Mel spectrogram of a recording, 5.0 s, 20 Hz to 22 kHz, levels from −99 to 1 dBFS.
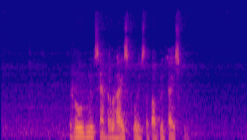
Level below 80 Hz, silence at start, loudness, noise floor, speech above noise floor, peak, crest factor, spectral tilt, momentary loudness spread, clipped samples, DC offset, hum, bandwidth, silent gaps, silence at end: -80 dBFS; 1.4 s; -39 LUFS; -75 dBFS; 36 dB; -22 dBFS; 20 dB; -7 dB/octave; 9 LU; under 0.1%; under 0.1%; none; 14.5 kHz; none; 1.2 s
